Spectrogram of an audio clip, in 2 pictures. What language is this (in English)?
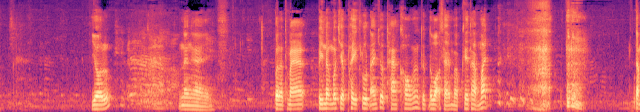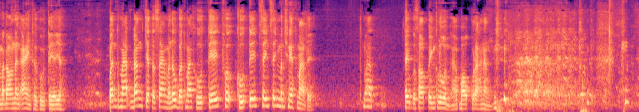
Vietnamese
